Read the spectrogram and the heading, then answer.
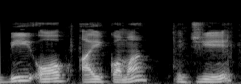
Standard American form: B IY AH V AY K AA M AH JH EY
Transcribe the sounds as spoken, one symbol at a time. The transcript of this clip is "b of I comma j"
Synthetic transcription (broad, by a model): B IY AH P AY K AA M AH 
